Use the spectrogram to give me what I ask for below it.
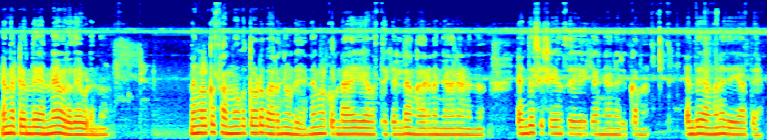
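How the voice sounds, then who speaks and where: Give the audiobook reader's take on a guilt-stricken man, low-key and gravelly. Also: little pitch movement, normal speed, a little mellow. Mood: remorseful. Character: remorseful man who wronged a woman. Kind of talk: audiobook reading of a novel.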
